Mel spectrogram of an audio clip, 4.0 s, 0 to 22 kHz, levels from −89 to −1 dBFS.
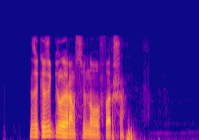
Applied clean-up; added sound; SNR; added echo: neural mask model DeepFilterNet 3.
